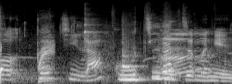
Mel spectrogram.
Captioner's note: confused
